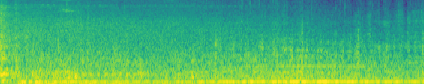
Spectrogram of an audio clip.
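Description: Garage-door-opener motor running, driving a roller chain over sprockets to roll the observatory's roof open. It starts up at once as a steady low hum with a mechanical whir over it.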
